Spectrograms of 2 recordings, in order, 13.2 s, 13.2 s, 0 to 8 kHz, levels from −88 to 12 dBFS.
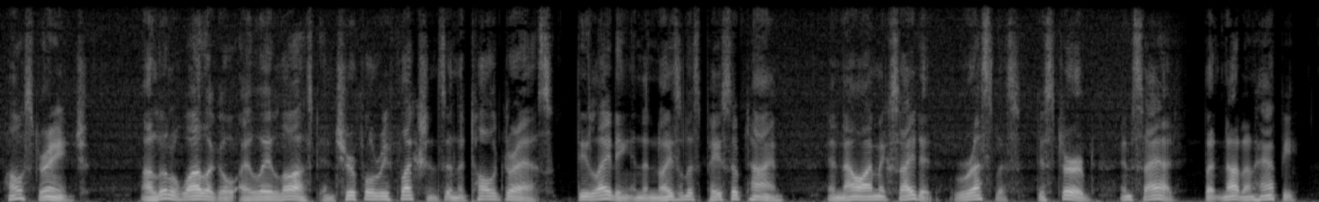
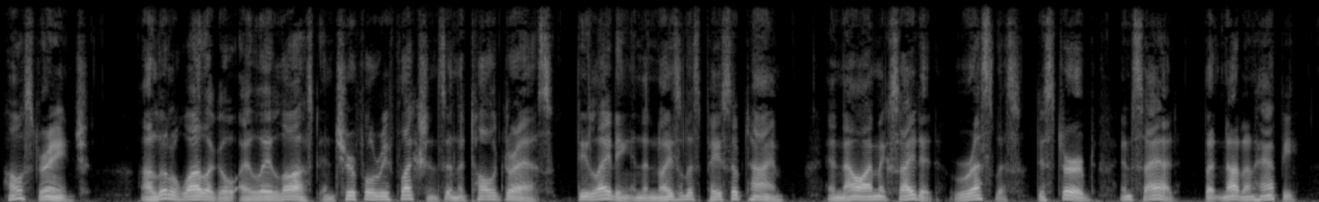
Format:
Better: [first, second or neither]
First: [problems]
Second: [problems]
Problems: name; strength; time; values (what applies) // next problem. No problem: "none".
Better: second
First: noise reduction (neural mask model Resemble Enhance denoiser)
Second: none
